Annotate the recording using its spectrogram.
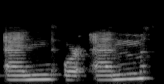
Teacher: is flowing through your mouth and your nasal cavity um so when you're saying n or M um the air is like flowing through your nose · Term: nasal sounds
